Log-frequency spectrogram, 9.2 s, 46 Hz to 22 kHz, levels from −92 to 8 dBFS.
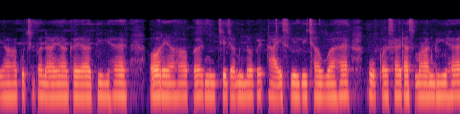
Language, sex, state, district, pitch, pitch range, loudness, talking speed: Hindi, male, Jharkhand, Garhwa, 120 Hz, 120-125 Hz, -20 LUFS, 145 wpm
